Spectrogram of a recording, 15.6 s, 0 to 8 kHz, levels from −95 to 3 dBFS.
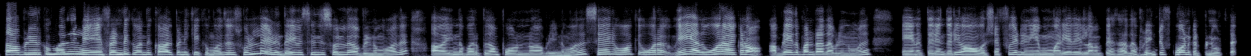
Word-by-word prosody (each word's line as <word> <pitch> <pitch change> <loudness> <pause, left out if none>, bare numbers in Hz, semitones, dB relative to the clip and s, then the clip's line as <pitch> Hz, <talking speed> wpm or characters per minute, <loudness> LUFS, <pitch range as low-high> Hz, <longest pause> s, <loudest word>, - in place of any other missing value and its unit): தா 255 - +8
அப்டி 275 +1 +2
இருக்கும்போது 285 +2 +3 0.2
என் 240 -3 +1
ஃப்ரெண்டுக்கு 270 +3 +3
வந்து 255 +2 -1
கால் 240 +1 +4
பண்ணி 235 -1 -3
கேட்கும்போது, 215 +2 -4 0.2
"சொல்லு 290 +8 +1
எனக்கு 235 -5 0
தயவு 240 +3 +1
செஞ்சு 255 0 -1
சொல்லு" 240 +2 0
அப்படின்னும்போது, 200 +4 -3 0.4
"அவ 200 - +4 0.2
இந்த 220 0 -4
பருப்பு 215 -2 -4
தான் 225 +1 -2
போட்ணும்" 205 -1 -2
அப்படின்னும்போது, 175 +6 -5 0.2
"சரி 290 0 +2
ஓக்கே! 290 -5 -2
ஊற 275 +1 +2 0.3
ஏய் 300 +1 +4
அது 240 -2 0
ஊற 310 - +8
வைக்கணும். 265 -2 +4 0.2
அப்டியே 230 +5 +1
இது 250 - -3
பண்றாத" 225 -2 +3
அப்படின்னும் 190 0 -10
போது. 260 +5 -3 0.4
"ஏய் 210 0 +1
எனக்கு 200 -1 -7
தெரியும் 215 +1 -4
தெரியும் 215 -2 +3
ஒரு 190 - -5
செஃப் 220 +5 -7
கிட்ட 225 -4 -3
நீ - - -3 0.3
மரியாத 230 +3 -1
இல்லாம 200 -1 -2
பேசாத" 210 -3 -3
அப்டின்ட்டு 225 +4 -4
ஃபோன் 255 -1 +2
கட் 200 - -5
பண்ணி 195 -3 -5
உட்டேன். - - -6
230 Hz, 190 wpm, -24 LUFS, 205-255 Hz, 0.4 s, தா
